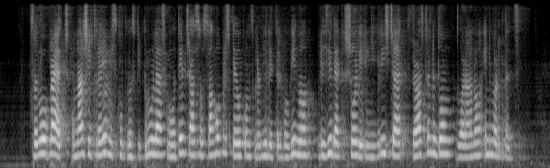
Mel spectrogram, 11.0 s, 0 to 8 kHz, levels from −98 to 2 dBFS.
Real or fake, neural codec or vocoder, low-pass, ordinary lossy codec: fake; codec, 16 kHz in and 24 kHz out, 0.6 kbps, FireRedTTS-2 codec; 7.2 kHz; none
